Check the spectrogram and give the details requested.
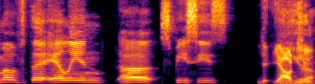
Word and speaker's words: Yautja: Yautja. Yucha?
